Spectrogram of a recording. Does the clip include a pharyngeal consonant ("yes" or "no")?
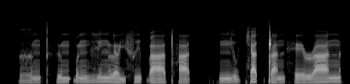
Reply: no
